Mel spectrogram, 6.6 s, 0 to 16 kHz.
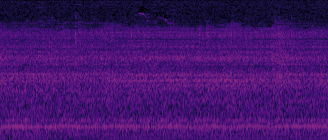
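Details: Circa-1970 Kelvinator Masterpiece 12,800 BTU air conditioner with GE fan motor, run after about fifteen years unused, needing cleaning. Steady even hum, constant mid tone, smooth airflow rush, no rattles or squeals. Normal running.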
